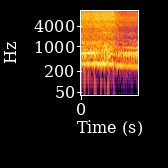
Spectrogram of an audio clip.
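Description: BMW M3-engined compact rally car sliding sideways on an asphalt rally stage, a brief loud engine howl passing close by.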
